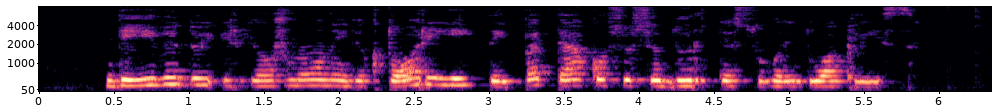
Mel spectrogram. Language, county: Lithuanian, Utena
